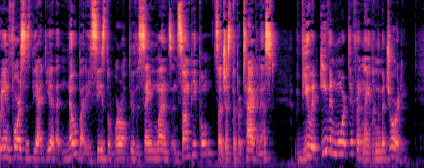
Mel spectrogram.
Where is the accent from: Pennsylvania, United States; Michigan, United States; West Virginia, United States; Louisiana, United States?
Louisiana, United States; New Orleans; I'm from New Orleans, Louisiana, and I'm on Planet Classroom.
